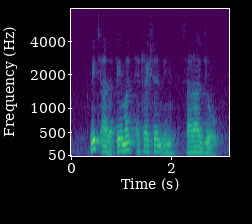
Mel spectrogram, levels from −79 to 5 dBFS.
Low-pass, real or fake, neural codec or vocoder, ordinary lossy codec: 7.2 kHz; real; none; none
